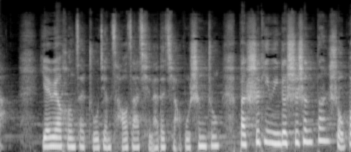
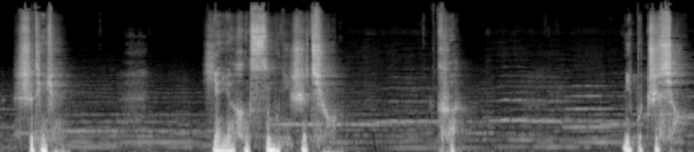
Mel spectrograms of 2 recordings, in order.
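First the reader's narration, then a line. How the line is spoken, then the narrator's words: Whispered in ear. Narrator (Chinese): 颜渊恒附耳低声道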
